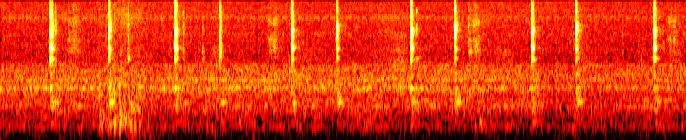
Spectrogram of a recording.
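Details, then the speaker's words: Pendulum clock being put in beat by shifting it: ticks come in uneven pairs, short gap then long gap, about a hundred per minute; moved too far, now completely out of beat. "No, completely out of beat now."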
